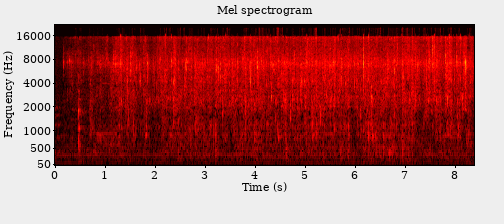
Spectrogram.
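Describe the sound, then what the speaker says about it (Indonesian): Hands are rinsed under running tap water at a sink, giving a faint, steady splashing stream with small irregular spatters. "Setelah itu kita bilas."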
